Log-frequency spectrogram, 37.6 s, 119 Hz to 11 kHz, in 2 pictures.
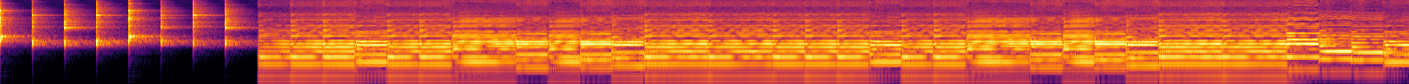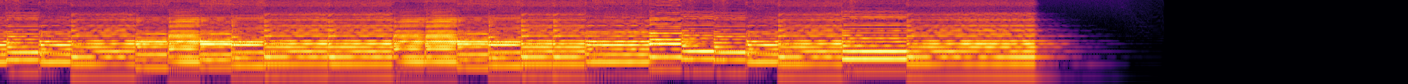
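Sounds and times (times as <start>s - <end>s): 
bassoon duet: 3.4s - 33.0s.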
